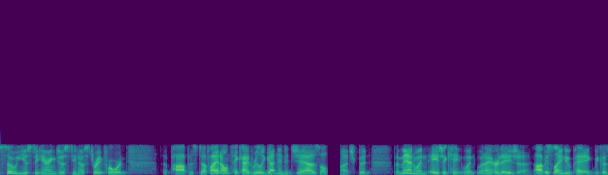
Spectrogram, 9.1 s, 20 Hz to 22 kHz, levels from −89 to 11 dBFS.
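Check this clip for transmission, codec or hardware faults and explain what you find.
One transmission fault is present: packet loss filled with silence. The call itself travels over G.711 telephone coding, heard as a narrow line band of about 300 Hz to 3.7 kHz. From 4.9 s to 5.1 s the speech drops out completely for 200 ms. Packets carrying that stretch never arrived. The receiver had nothing to play, so it inserted silence. The gap's length fits ten packets of 20 ms each. The result is a sudden hole in the speech, with sound cut off and then resuming abruptly.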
